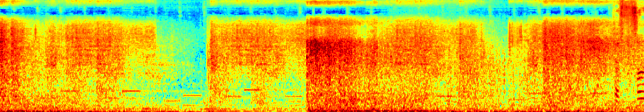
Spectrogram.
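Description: Cannon turrets firing in the video game MechCommander Gold, heavy booming blasts rumbling loud and dense, with a brief lull before a renewed barrage, continuous across the scene.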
